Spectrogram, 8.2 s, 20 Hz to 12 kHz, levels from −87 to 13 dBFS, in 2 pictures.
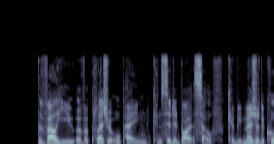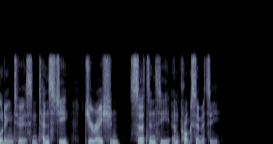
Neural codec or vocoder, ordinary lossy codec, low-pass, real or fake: none; none; 7.2 kHz; real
